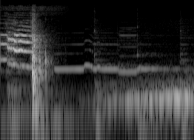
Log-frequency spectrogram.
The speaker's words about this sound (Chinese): 忽然传来了敲门声。这谁呀？正看到关键时刻了。屈原一边嘟囔，一边去开门。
